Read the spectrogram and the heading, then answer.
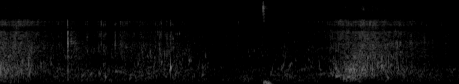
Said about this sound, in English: You let that calm water go all the way to your waist. And all the way up to your belly button. And as you listen to the water,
